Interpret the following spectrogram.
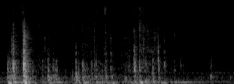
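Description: Handling noise: a quick run of clicks, knocks and rustles as small gift items and a gift bag are handled close to the microphone. The loudest knock comes about a quarter second in.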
